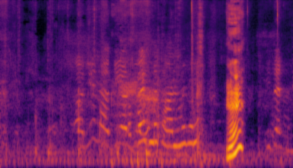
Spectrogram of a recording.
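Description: Children's voices chattering and calling, then a man's single loud short "hain" rising in pitch near the end.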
